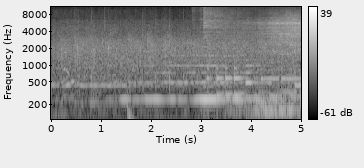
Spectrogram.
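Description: Church congregation applauding and cheering the Holy Spirit during a worship service, a steady wash of clapping and voices that swells louder toward the end, with sustained tones underneath.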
